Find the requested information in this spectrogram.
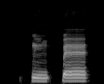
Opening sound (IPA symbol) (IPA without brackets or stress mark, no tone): k͡p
